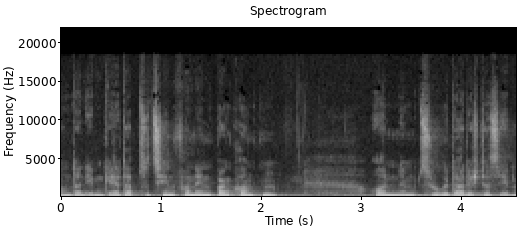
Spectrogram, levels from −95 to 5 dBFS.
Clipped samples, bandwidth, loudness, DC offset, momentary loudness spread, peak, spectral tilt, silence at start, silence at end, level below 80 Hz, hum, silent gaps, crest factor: under 0.1%; 14.5 kHz; -24 LUFS; under 0.1%; 7 LU; -10 dBFS; -6.5 dB/octave; 0 s; 0 s; -44 dBFS; none; none; 14 dB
